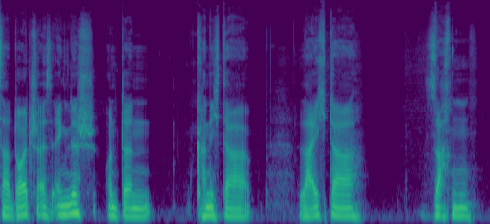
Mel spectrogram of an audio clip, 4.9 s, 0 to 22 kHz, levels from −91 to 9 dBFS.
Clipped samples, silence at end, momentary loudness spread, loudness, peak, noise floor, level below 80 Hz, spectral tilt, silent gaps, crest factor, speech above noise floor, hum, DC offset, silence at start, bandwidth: under 0.1%; 0.2 s; 7 LU; -28 LUFS; -8 dBFS; -68 dBFS; -60 dBFS; -6.5 dB/octave; none; 20 dB; 41 dB; none; under 0.1%; 0 s; 17.5 kHz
